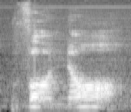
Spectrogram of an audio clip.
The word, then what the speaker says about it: hvornår: Question word number 3 is when, which is pronounced hvornår in Danish.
